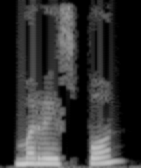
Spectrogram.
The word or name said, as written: merespon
